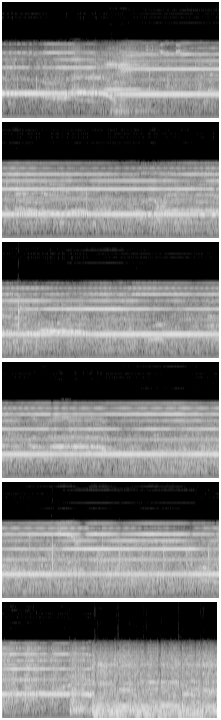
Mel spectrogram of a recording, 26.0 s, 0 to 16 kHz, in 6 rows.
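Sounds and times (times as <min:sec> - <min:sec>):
electric guitar feedback note: 0:00.0 - 0:26.0.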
